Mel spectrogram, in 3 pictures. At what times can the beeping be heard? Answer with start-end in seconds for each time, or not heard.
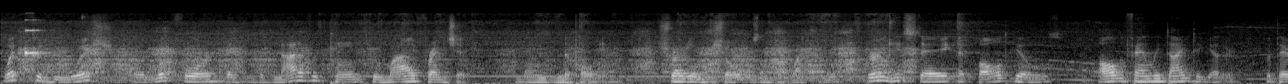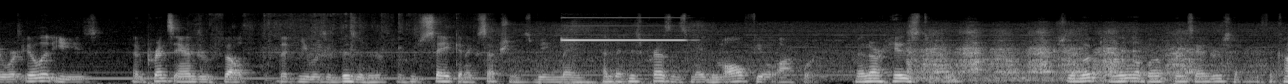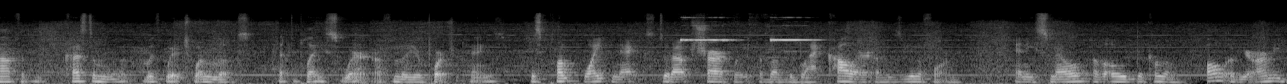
0.2-0.8, 18.4-19.7, 32.5-33.9.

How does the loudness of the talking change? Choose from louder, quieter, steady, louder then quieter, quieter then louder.
steady.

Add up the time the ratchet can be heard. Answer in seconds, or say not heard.
not heard.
